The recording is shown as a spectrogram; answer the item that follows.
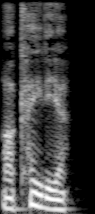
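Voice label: "arcadia", British English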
